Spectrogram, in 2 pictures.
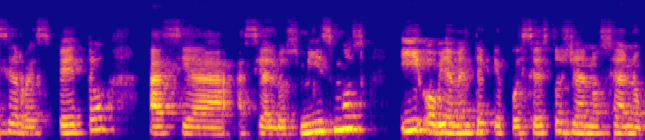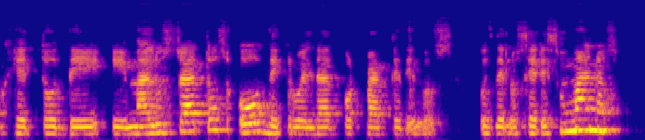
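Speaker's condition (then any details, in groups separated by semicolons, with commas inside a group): No condition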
